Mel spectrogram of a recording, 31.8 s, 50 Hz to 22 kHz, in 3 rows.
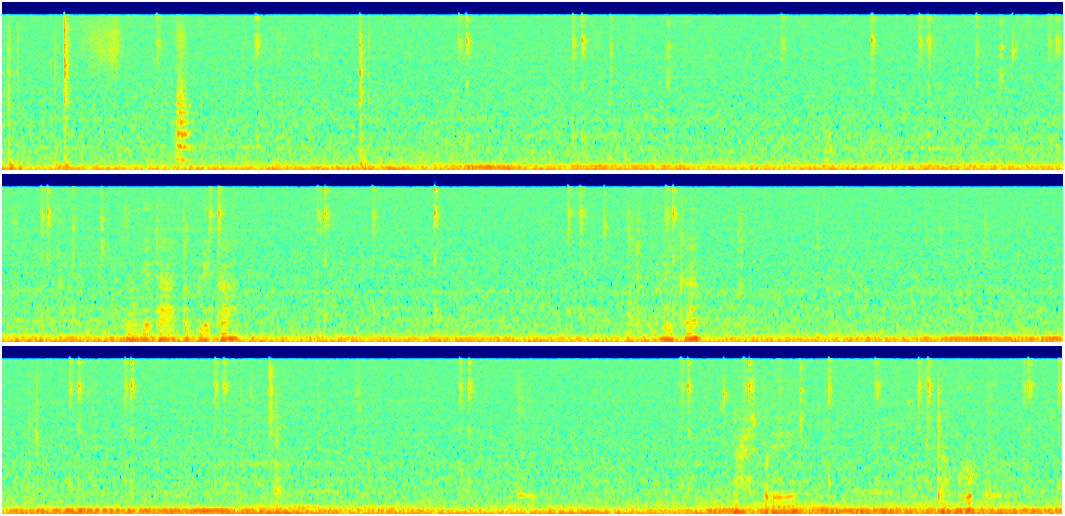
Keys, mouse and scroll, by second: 0.5 Return, 1.5-2.7 drag, 2.8 ctrl+scroll up 2, 3.5 ctrl+d, 4.5 click, 5.7 click, 6.0 click, 7.8-8.8 drag, 9.1 click, 9.7 click, 10.0 middle click, 10.4 click, 10.9 click, 11.3-11.8 ctrl+middle drag, 12.6 ctrl+right click, 13.7 click, 14.3 ctrl+click, 16.2 ctrl+right click, 17.2 click, 20.0 shift+Left, 21.8 shift+click, 22.4 shift+click, 23.3 shift+click, 24.3 ctrl+shift+a, 25.7 click, 28.0 click, 28.6 click, 28.9 middle click, 29.4 click, 30.3 right click, 31.4 click, 31.7 click.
